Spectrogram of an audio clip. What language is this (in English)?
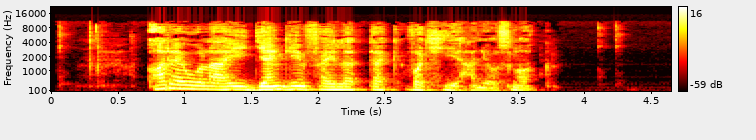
Hungarian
